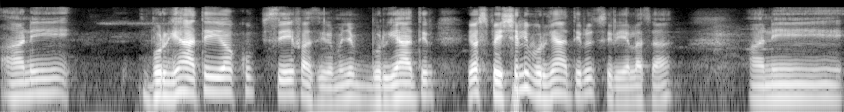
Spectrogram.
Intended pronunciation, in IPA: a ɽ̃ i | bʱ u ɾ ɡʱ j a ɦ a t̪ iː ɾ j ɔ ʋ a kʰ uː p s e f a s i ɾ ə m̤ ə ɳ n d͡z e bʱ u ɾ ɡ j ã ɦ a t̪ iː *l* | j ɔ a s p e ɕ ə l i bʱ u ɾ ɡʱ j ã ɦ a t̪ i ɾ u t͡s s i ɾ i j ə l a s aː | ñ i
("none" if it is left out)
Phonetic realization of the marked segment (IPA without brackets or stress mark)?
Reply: ɾ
